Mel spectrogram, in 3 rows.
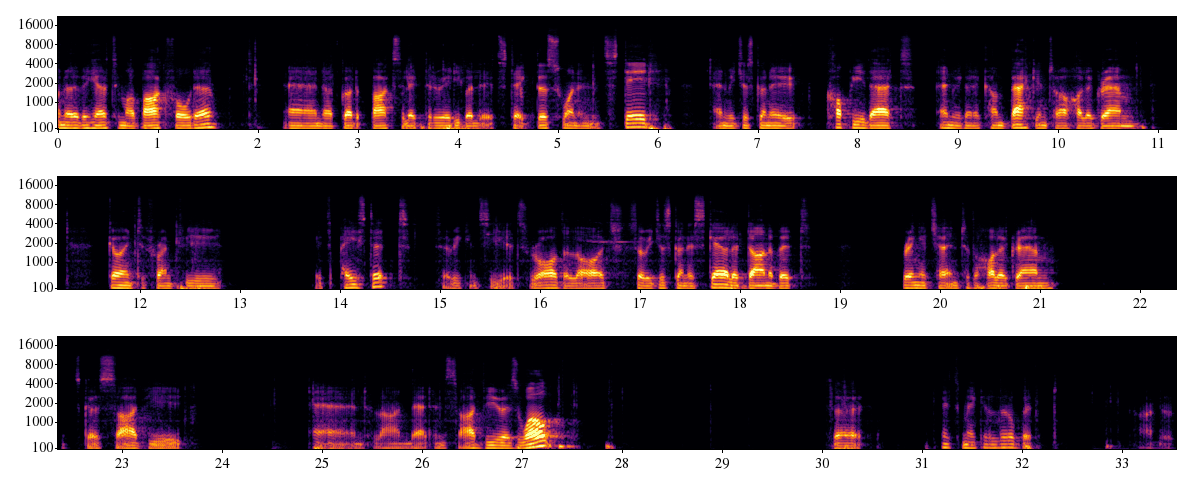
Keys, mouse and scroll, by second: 10.8 KP_1, 12.5 ctrl+v, 13.6-14.2 scroll down 10, 15.4 s, 17.9 g, 20.4 KP_1, 20.8 KP_3, 21.6-22.1 scroll up 7, 23.1-23.8 scroll down 15, 24.9 g, 27.3 KP_1, 27.8 KP_3, 28.5-29.7 scroll up 19, 30.1 s, 31.0 g, 32.0 s, 32.8 g.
